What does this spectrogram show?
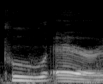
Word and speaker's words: pu-erh: because it's a fermented food and it's format pronounced poo air it's actually spelled PU e r HT and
